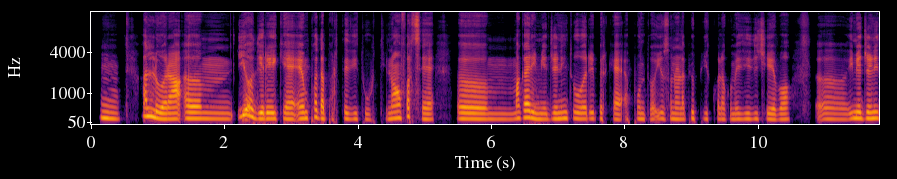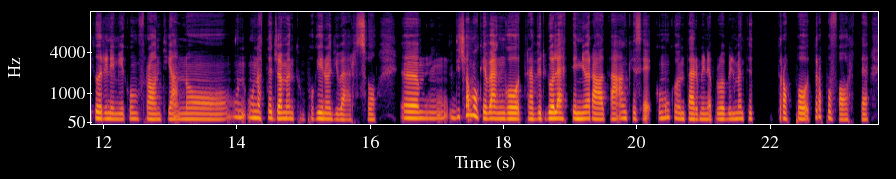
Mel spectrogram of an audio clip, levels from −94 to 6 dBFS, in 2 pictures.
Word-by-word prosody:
Mh, 200 -3 +2 0.4
allora, 190 -9 +6
uhm, 190 -2 +2
io 265 +1 +5
direi 190 -2 +4
che 180 -3 +1
è 190 +3 +2
un 200 +1 +3
po' 240 - -1
da 195 -5 +2
parte 190 - -7
di 180 0 -7
tutti 170 -3 -16
no, 200 +3 +3
forse, 180 -7 -2 0.3
uhm, 180 -2 +2
magari 210 +1 +5
i - - +2
miei 180 -1 -1
genitori 190 +1 -1
perché 180 -3 -5
appunto 180 -1 -8
io 190 - -5
sono 180 0 -4
la 180 - -4
più 195 +3 -6
piccola, 180 -1 -10
come 175 +1 -7
ti 180 +1 -5
dicevo, 175 -1 -4 0.4
uhm, 175 -1 -6
i 190 - -2
miei 205 -1 +5
genitori 200 0 +2
nei 180 - -1
miei 175 0 -4
confronti 180 -2 -4
hanno 175 +1 -3
un 235 -1 -4
un 220 -1 +1
atteggiamento 195 -1 0
un 170 - -19
pochino 185 +1 +1
diverso. 170 0 -5 0.4
Ehm, 205 0 +2
diciamo 265 +6 +2
che 200 -2 0
vengo 185 -1 +4
tra 185 -1 -3
virgolette 195 +2 +3
"ignorata" 185 -2 +2
anche 205 -2 -4
se, 175 - -6
comunque 210 +1 -4
è - - -1
un 185 - -2
termine 175 -1 0
probabilmente 185 +1 -3 0.3
troppo 190 -2 -1
troppo 230 -2 -5
forte, 170 0 -6
185 Hz, 155 wpm, -21 LUFS, 180-195 Hz, 0.4 s, allora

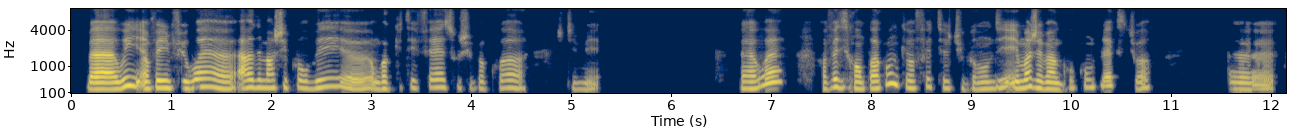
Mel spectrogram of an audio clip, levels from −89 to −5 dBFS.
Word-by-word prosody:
Bah, 180 0 +9
oui, 250 +8 +4
en - - +4
fait, 215 +2 +4
il - - +4
me - - -1
fait: 205 -1 -6
«Ouais, 225 +5 +3
heu, 210 -6 +2
arrête 225 +1 +4
de - - 0
marcher 215 0 -1
courbée, 215 +4 -3
heu, 95 0 0
on - - -2
voit 195 +1 0
que 190 +3 -23
tes 210 0 -10
fesses 225 +1 -4
ou - - -13
je - - -8
sais - - -18
pas 195 0 -9
quoi». 205 +1 -4 0.3
Je - - -23
dis: 180 - -15
«Mais» 180 0 -9 1.4
Bah 195 0 0
ouais, 185 +1 +3 0.4
en 190 - -5
fait, 235 - +1
il 220 - -4
se 220 - -12
rend 190 -1 +1
pas 200 +1 +1
compte 320 +6 0
qu'en 205 -4 -3
fait, 225 0 -12
heu, 205 - -5
tu 200 -1 -16
grandis 190 +4 -4
et - - +1
moi, 225 +3 +4
j'avais 205 -6 +1
un 180 - +4
gros 210 +6 -12
complexe, 230 - -6
tu 190 - -13
vois? 185 - -3 0.8
Heu, 175 - -3
200 Hz, 245 wpm, -19 LUFS, 185-220 Hz, 1.4 s, Bah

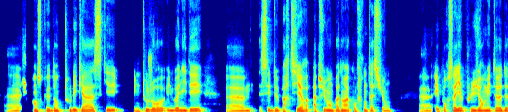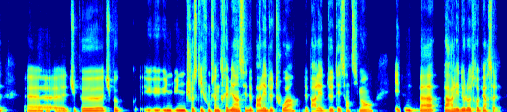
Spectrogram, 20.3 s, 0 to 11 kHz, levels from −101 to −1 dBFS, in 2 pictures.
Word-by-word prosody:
Heu, 90 -1 -5
je - - -5
pense 110 0 +1
que 115 +1 -2
dans 100 -2 +2
tous 100 +8 -6
les 125 -3 +3
cas 125 +1 +2
ce 125 0 -3
qui 100 -2 +1
est 95 - -2 0.3
une 105 0 -5
toujours 130 -1 +2
une 100 0 +1
bonne 105 +1 +4
idée, 110 +4 +2 0.4
heu, 90 -1 -2 0.2
c'est 105 +2 -2
de 100 -1 0
partir 105 +4 +1
absolument 105 -1 +2
pas 115 +2 +1
dans 105 -3 +4
la 100 - +3
confrontation, 100 -2 -4 0.6
heu, - - -8 0.2
et 95 - 0
pour 95 +1 -6
ça, 115 +3 +4
il 115 - +8
y - - +7
a 90 - +3
plusieurs 100 0 +2
méthodes. 105 +4 +2 0.5
Heu, 85 -3 -3
tu - - -6
peux 95 -2 +1
tu - - -3
peux 100 - 0
c 95 - -12 0.5
u - - -3
u - - 0
une 105 -2 +3
une 105 -1 +4
chose 125 -1 0
qui 110 - -1
fonctionne 110 0 0
très 110 +2 0
bien 130 +3 +5
c'est 130 -5 -3
de 100 - +1
parler 105 +2 +2
de 100 -1 +1
toi, 120 +8 -2
de 95 - -10
parler 95 +2 -1
de 110 +5 -2
tes 125 -1 -3
sentiments 115 +5 -4 0.4
et - - -2
de 205 - -1
ne - - +4 0.2
pas 130 -1 +2
parler 110 +3 +4
de 115 - +3
l'autre 115 0 +3
personne. 100 -1 -3
105 Hz, 200 wpm, -25 LUFS, 100-115 Hz, 0.6 s, il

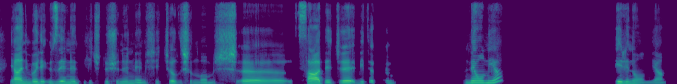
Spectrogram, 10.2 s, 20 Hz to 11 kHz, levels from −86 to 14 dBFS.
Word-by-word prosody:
yani, 185 +2 +4
böyle, 195 +1 -1
üzerine 210 0 -1
hiç 210 -2 -15
düşünülmemiş, 180 -7 -8
hiç 175 0 -20
çalışılmamış, 145 -4 -3
ııı, 140 -2 0
sadece 170 -4 +5
birtakım 170 -2 -12 1.0
Ne 235 +4 +1
olmayan? 250 - 0 1.7
Derin 185 -2 +2
olmayan. 150 -3 -10
175 Hz, 85 wpm, -27 LUFS, 150-195 Hz, 1.7 s, sadece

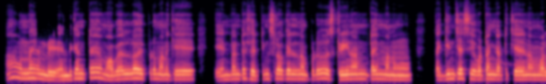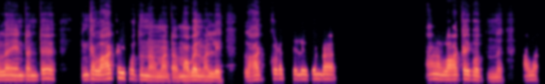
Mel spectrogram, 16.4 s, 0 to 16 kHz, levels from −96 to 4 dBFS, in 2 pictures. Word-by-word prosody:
ఆ! - - -6 0.2
ఉన్నాయండి. 180 -5 +2 0.2
ఎందుకంటే, 175 +7 +1 0.2
మొబైల్‌లో 160 +6 +3
ఇప్పుడు 175 0 -5
మనకి, 155 0 -1 0.6
ఏంటంటే 160 +4 -2
సెట్టింగ్స్‌లోకి 165 +3 0
యెళ్ళినప్పుడు 160 0 -1 0.2
స్క్రీన్ 155 +1 +3
ఆన్ 165 +1 -1
టైమ్ 160 0 +2
మనం 145 -1 +1 0.6
తగ్గించేసి 170 +5 +1
ఇవ్వటం 160 +1 +1
గట్ట 150 -1 -3
చేయడం 150 0 +2
వల్ల 145 0 +2 0.2
ఏంటంటే, 140 +4 -1 0.6
ఇంకా 305 - 0
లాక్ 170 +3 +4
అయిపోతుందనమాట 135 - -2 0.2
మొబైల్ 130 +1 +4
మళ్ళీ. 115 -2 0 0.5
లాక్ 150 +3 -1
కూడా 175 0 0 0.2
తెలియకుండా 160 +1 0 1.5
ఆ! - - -4 0.2
లాక్ 150 +1 +2
అయిపోతుంది. 130 -7 -3 0.4
అలా 145 +2 -5
155 Hz, 115 wpm, -23 LUFS, 140-165 Hz, 1.5 s, లాక్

